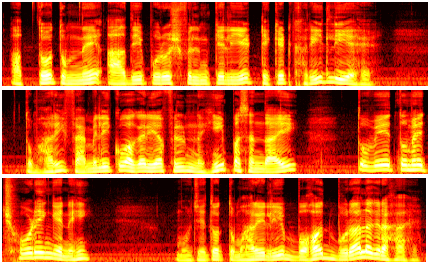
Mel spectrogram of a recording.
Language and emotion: Hindi, sad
